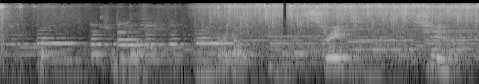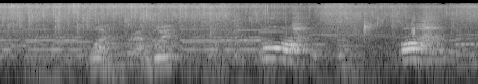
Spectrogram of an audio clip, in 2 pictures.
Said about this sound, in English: Okay, cold shower. Never thought I would do this.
